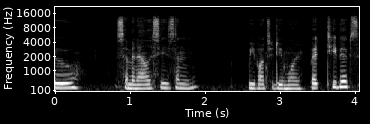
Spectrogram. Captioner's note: speaking French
